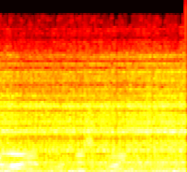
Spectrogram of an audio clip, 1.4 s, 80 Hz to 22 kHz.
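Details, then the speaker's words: 1950 Dodge cold start, accelerator pumped about ten times, choke open, no throttle: catches and settles into a steady, even idle with a smooth running note. The start is repeatable. Normal cold start. "it looks like all it really likes is a whole bunch of gas no choke no throttle so just gonna pump in a bunch of times and see what happens"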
